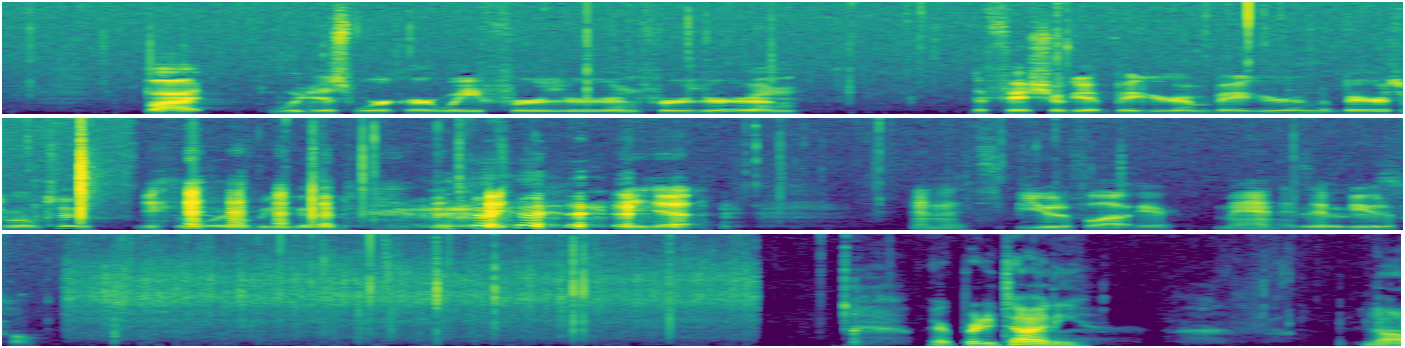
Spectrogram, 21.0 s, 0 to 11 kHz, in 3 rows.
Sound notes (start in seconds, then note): 7.7 laughs; 15.3 fire crackling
